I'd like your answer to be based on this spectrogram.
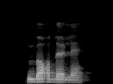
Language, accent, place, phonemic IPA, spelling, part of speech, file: French, France, Lyon, /bɔʁ.də.lɛ/, bordelais, adjective, LL-Q150 (fra)-bordelais.wav
- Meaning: from Bordeaux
